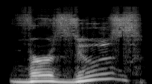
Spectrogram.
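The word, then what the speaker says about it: Verzuz: music fans have settled in for a new versus i don't even know what that is v-e-r-z-u-z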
